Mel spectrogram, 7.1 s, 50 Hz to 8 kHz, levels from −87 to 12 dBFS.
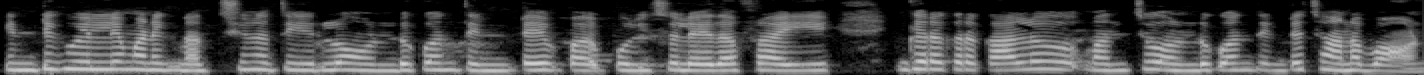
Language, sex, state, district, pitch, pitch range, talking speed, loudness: Telugu, female, Telangana, Nalgonda, 260 Hz, 250-275 Hz, 150 wpm, -15 LUFS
